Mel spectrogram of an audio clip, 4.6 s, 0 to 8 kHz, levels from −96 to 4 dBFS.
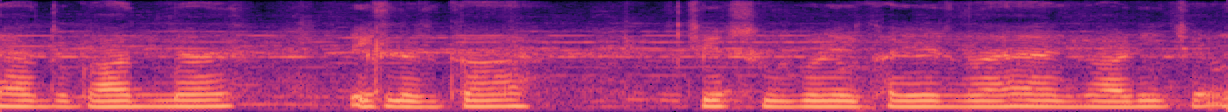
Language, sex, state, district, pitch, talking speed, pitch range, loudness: Hindi, male, Uttar Pradesh, Jyotiba Phule Nagar, 155 Hz, 155 wpm, 155-165 Hz, -16 LUFS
